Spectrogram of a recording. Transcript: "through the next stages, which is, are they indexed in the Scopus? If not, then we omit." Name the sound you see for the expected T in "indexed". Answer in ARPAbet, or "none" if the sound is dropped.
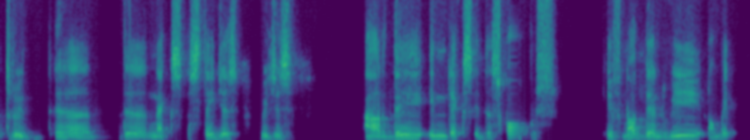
none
